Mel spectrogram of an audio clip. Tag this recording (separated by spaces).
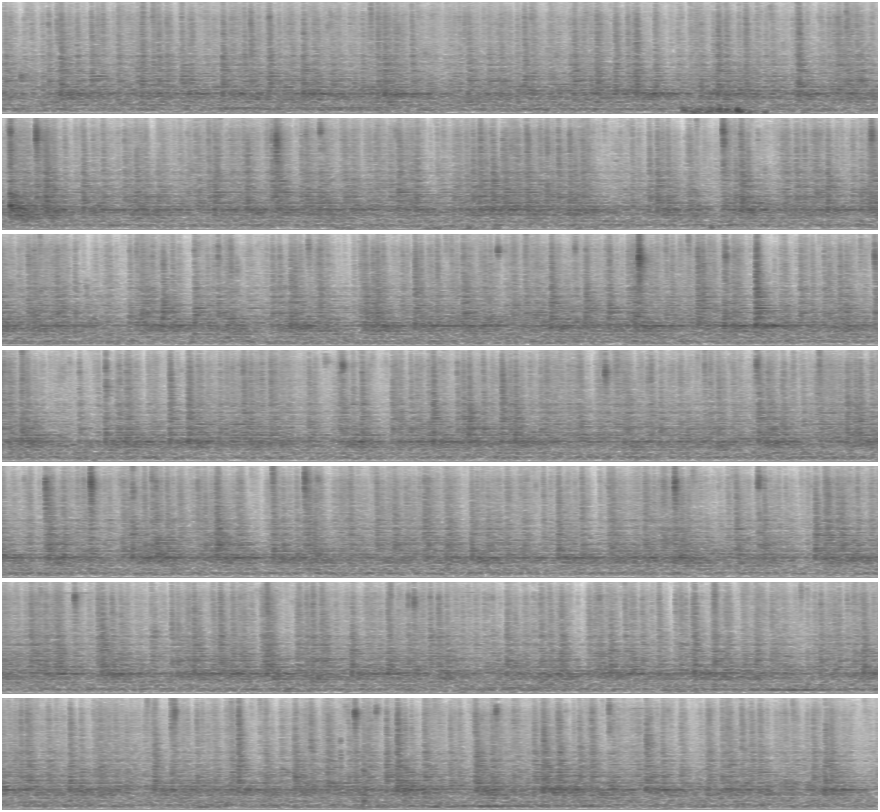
Field-recording rain Saint-Petersburg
